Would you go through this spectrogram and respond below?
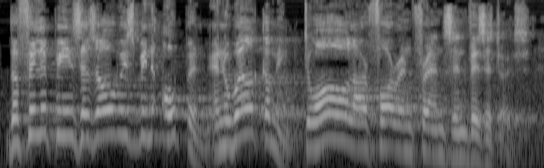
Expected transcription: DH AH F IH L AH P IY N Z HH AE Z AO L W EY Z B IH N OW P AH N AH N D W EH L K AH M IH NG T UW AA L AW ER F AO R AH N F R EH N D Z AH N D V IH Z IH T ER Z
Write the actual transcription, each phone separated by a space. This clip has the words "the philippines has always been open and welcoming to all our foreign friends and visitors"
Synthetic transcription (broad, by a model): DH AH F IH L AH P IY N Z HH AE Z AO L W EY Z B IH N OW P AH N AH N D W EH L K AH M IH NG T UW AA L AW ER F AO R AH N F R EH N D Z AH N D V IH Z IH T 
